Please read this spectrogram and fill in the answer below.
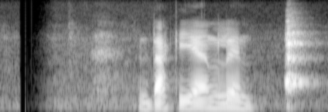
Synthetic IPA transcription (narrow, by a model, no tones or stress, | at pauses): ɖakianlen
